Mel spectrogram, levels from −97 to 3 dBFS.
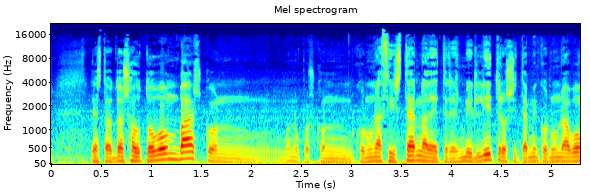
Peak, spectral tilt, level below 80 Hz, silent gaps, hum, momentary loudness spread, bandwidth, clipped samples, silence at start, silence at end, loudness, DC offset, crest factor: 0 dBFS; -6.5 dB/octave; -34 dBFS; none; none; 16 LU; 17.5 kHz; under 0.1%; 0 s; 0 s; -16 LUFS; under 0.1%; 16 dB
